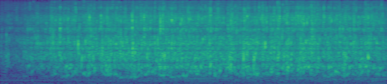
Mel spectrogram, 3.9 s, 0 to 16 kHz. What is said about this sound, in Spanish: Las aguas negras salen a borbotones de una alcantarilla, cuya tapa está deteriorada. Al lado está otro sumidero. Ambos están en un camino de terracería. Se trata de la calle Profesora Guadalupe Rojo Viuda de Alvarado en la colonia 6 de enero.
